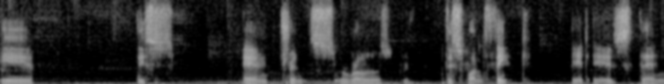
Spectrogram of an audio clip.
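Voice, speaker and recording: With clear background noise behind him, a man in a put-on character voice speaks at a very slow pace with long, frequent pauses. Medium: actual play. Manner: clipped, broken grammar, refers to self in third person.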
